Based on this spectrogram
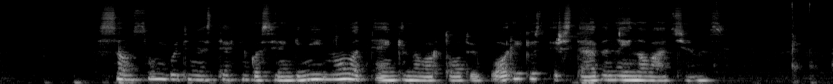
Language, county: Lithuanian, Utena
